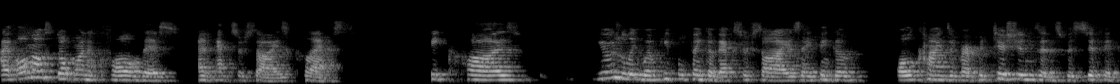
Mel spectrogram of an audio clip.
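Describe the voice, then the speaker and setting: Speaking at a fairly slow pace, a woman with medium pitch is heard with audible room echo. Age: 70s. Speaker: fitness instructor. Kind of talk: exercise class instruction. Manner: halting.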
